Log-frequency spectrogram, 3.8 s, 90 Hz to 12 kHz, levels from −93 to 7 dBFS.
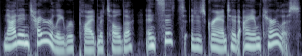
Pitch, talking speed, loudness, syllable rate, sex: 220 Hz, 190 wpm, -18 LUFS, 6.4 syllables/s, female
